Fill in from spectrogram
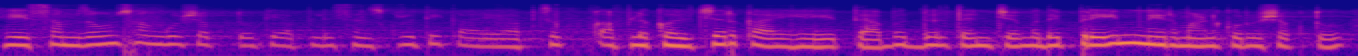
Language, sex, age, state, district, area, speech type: Marathi, female, 30-45, Maharashtra, Buldhana, urban, spontaneous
